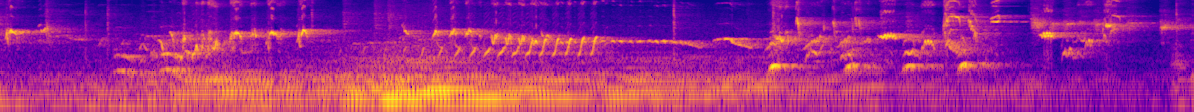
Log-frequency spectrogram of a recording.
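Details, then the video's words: White-rumped shama song presented as training material in the non-bubbling (non gelembung) style: varied clear whistled phrases, some sliding and trilled, over a steady low hum and faint musical background. "MATERI BURUNG MURAI BATU NON GELEMBUNG"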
